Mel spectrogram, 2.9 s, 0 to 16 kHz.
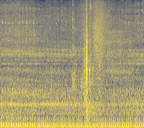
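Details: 2022 Harley-Davidson Iron 883, about 1,600 miles, started with the start button: deep, loping rumble catches and settles into a steady uneven V-twin beat; starts cleanly and runs healthy.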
